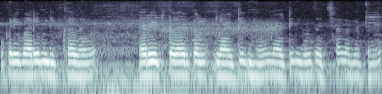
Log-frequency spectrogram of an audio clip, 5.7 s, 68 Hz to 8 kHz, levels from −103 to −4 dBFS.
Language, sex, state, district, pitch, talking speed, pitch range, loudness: Hindi, female, Bihar, Vaishali, 170 Hz, 155 wpm, 160-175 Hz, -15 LUFS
